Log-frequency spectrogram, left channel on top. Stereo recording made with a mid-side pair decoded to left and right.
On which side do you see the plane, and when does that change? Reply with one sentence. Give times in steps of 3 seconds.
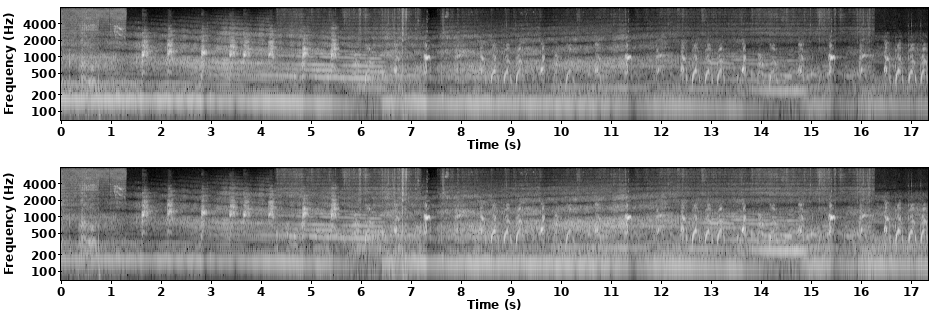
You can hear the plane on the left from 0 s, in the centre from 6 s and on the right from 9 s.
